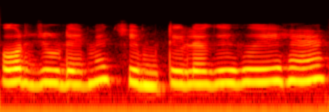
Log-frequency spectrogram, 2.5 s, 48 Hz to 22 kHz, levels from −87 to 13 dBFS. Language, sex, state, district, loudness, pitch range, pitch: Hindi, female, Uttar Pradesh, Saharanpur, -18 LUFS, 230-265 Hz, 245 Hz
